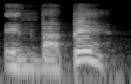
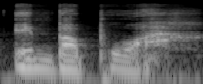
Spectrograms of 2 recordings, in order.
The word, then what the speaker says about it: Mbappé: Lo digo porque en España, la España de los catetos y paletos, la España de los recogeceitunas dicían Mbappé cuando se pronuncia Mbapu atentos a atentos a la clase.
